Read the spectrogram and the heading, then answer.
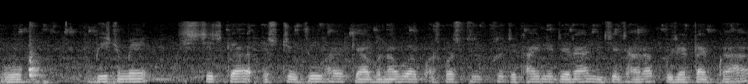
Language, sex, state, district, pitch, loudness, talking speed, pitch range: Hindi, male, Bihar, Katihar, 120 Hz, -21 LUFS, 200 wpm, 115-125 Hz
